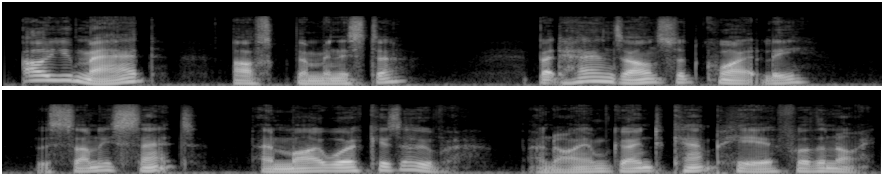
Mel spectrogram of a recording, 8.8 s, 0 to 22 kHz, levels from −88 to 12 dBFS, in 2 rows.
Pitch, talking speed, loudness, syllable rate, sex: 115 Hz, 200 wpm, -21 LUFS, 5.8 syllables/s, male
